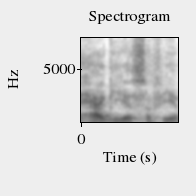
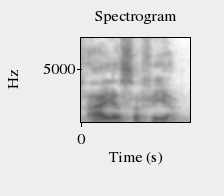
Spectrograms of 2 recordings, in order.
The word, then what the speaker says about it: Hagia Sophia: And the Hagia Sophia, the beautiful, some people pronounce it Hagia Sophia, but it's Hagia Sophia.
